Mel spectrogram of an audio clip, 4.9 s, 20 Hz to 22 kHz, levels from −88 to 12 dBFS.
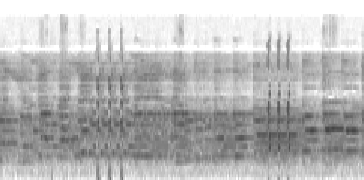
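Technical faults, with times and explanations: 1.27–1.74 s and 3.54–3.93 s, repeated frames: a short block, about 157 ms and then 131 ms, plays three extra times, so you hear a stutter. Those block lengths fit roughly six and five compressed frames being resent, adding about 0.47 s and 0.39 s.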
